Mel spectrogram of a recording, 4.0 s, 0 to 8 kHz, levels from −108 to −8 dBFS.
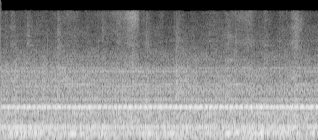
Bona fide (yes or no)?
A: yes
